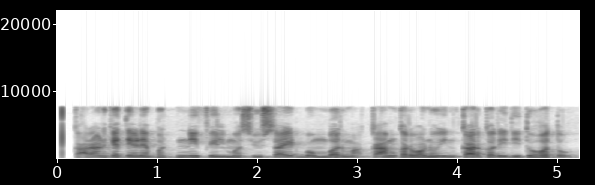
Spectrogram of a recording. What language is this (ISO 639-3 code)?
guj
